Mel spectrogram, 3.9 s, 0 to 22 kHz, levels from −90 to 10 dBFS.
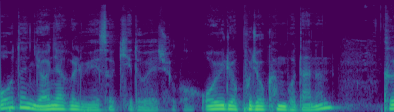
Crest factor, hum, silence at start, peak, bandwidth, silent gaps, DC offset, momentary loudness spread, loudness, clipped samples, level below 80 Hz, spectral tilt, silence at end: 14 dB; none; 0 s; -10 dBFS; 10.5 kHz; none; under 0.1%; 18 LU; -25 LUFS; under 0.1%; -50 dBFS; -9 dB/octave; 0 s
